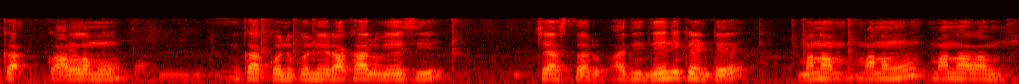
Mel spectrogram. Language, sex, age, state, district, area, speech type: Telugu, male, 60+, Andhra Pradesh, Bapatla, urban, spontaneous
